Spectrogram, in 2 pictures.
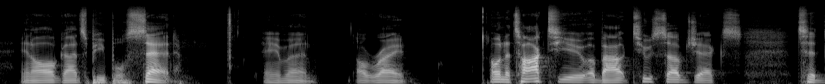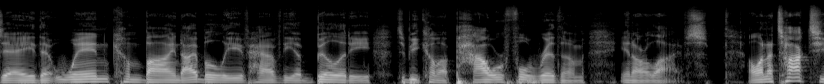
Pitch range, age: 100-125 Hz, 30-49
